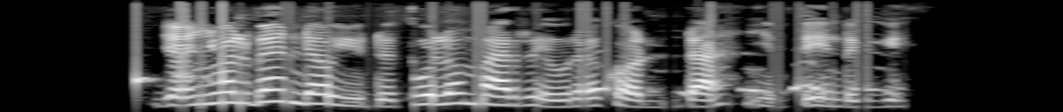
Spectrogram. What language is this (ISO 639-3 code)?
luo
